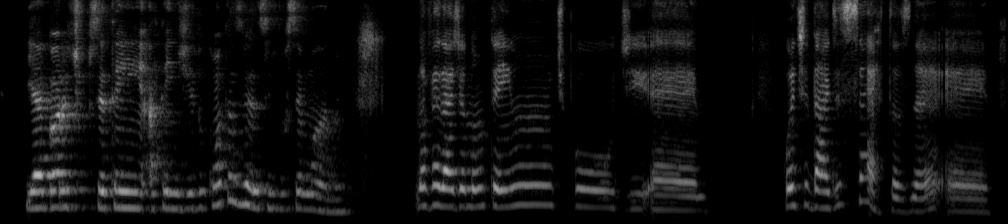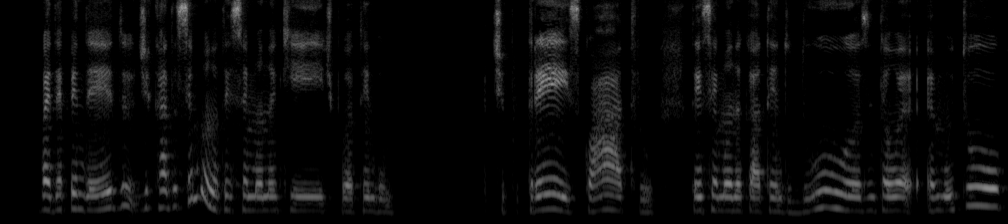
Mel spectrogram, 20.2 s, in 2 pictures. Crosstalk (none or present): none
